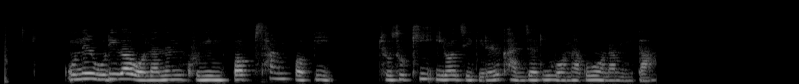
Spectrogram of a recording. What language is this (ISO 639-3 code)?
kor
